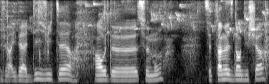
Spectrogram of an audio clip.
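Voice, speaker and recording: A man talks at a fairly slow pace with medium pitch and monotone, flat intonation. Long, frequent pauses break up his speech over noticeable background noise. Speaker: vlogger. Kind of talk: casual vlog monologue. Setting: outdoors, walking by a road. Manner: hesitant, many fillers.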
